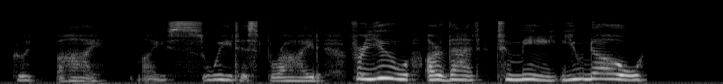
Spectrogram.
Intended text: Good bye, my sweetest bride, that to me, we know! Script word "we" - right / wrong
wrong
